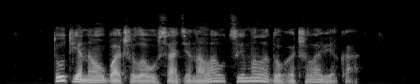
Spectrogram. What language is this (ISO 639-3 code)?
bel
